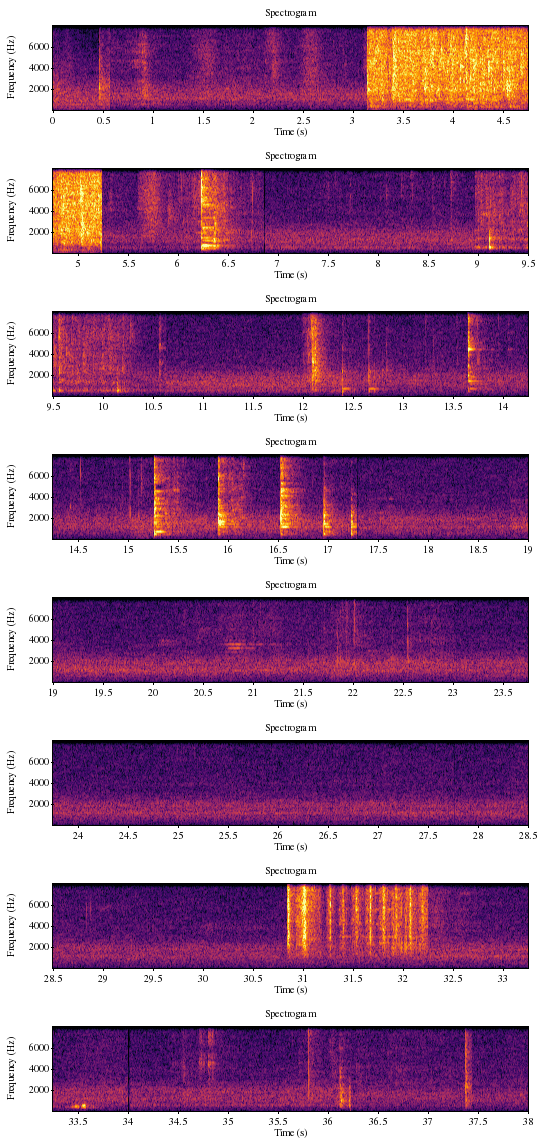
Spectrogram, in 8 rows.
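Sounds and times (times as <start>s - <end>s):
dishes and utensils clinking: 6.2s - 6.6s.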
